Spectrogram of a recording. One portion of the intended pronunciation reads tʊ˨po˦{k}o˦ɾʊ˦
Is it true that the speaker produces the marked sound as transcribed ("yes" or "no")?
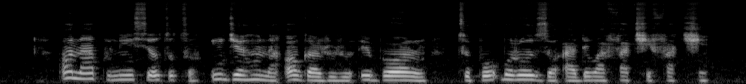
no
